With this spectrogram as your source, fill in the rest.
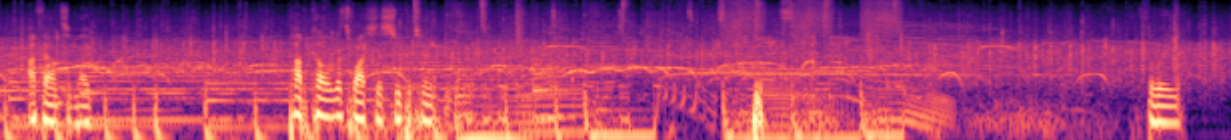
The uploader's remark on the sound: Filmed in front of a live Studio Audience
